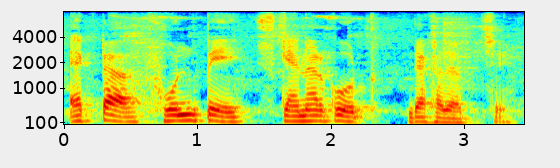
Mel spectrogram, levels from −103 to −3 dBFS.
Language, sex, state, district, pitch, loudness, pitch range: Bengali, male, West Bengal, Cooch Behar, 130 Hz, -16 LUFS, 120-145 Hz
